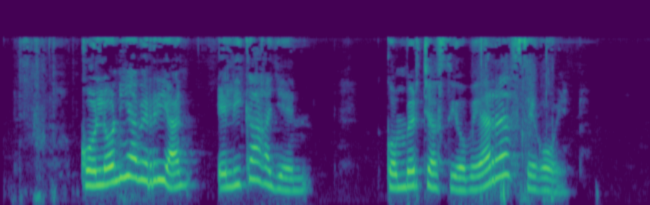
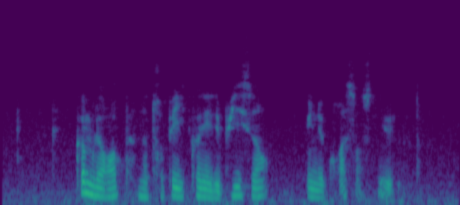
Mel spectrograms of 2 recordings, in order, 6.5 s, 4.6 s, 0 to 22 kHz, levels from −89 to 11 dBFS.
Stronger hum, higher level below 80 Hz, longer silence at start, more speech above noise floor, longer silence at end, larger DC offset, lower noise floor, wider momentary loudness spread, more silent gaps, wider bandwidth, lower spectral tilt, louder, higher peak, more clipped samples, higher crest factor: neither; about the same, -58 dBFS vs -60 dBFS; about the same, 0.25 s vs 0.35 s; first, 59 dB vs 24 dB; first, 0.85 s vs 0.55 s; neither; first, -76 dBFS vs -61 dBFS; first, 19 LU vs 14 LU; neither; first, 12 kHz vs 10 kHz; second, -3 dB/octave vs -9 dB/octave; first, -18 LUFS vs -38 LUFS; first, -2 dBFS vs -20 dBFS; neither; about the same, 18 dB vs 20 dB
